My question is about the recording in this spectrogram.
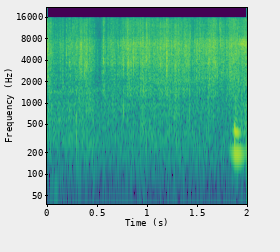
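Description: Soft crinkling and rustling of a clear plastic cosmetic bag and the tissue paper under it as they are handled.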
